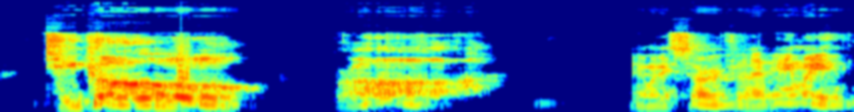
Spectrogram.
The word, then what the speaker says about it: Tycho Brahe: first one and there's two different ways of pronouncing his name Tycho Brahe I'd be this guy some people pronounce that Tycho Brahe hey like I know my university professor what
